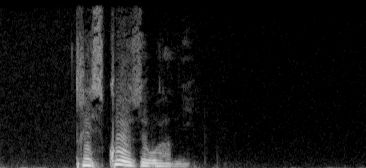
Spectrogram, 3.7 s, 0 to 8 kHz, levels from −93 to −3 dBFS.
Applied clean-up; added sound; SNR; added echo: none; none; none; none.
